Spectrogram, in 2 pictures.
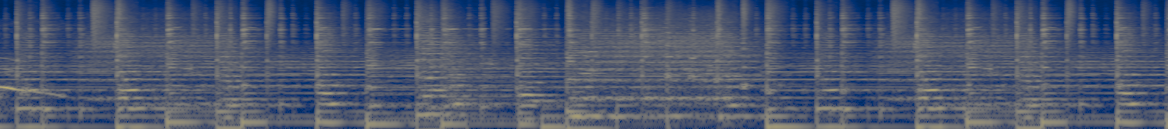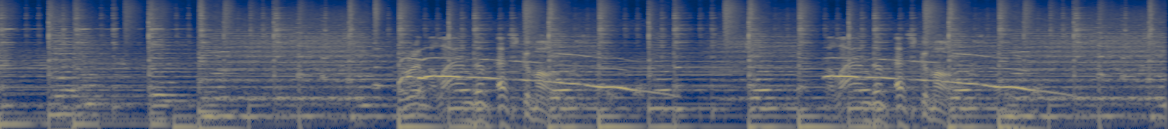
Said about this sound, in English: Howling husky dogs, howling husky dogs, howling husky dogs tell us we're in the land of Eskimos.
